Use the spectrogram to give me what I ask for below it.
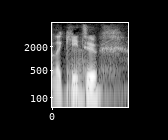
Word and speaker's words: Lakitu: Yeah, Lakitu. Yeah. He owns all of the racetracks in Super Mario Kart. Does he really? Yep. In the original instruction booklet for the game, Lakitu greets the players, letting them know that he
